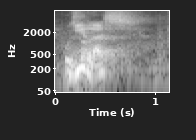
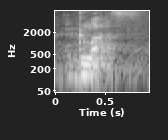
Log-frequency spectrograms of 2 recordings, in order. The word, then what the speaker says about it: Gilas: But speaking of Gilas, or as the foreign announcers pronounce it, Gilas. glass.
